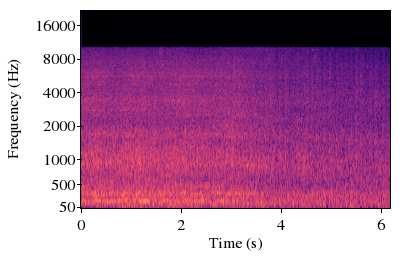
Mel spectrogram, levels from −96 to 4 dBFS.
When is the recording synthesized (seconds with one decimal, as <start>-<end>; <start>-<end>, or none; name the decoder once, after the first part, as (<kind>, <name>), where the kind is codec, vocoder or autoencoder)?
0.8-2.5 (vocoder, Vocos); 4.8-6.2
